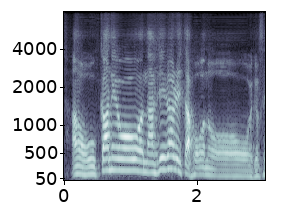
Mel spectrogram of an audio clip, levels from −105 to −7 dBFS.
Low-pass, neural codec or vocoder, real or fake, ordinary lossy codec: none; codec, 16 kHz, 0.7 kbps, FocalCodec; fake; none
